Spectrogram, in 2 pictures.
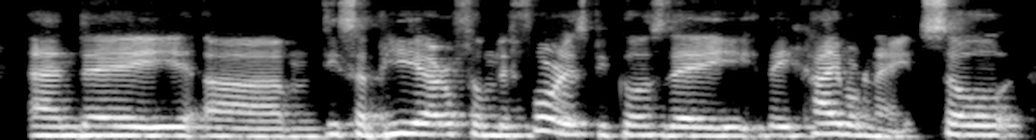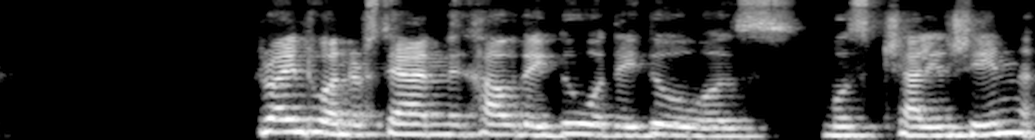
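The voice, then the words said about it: Slight Argentine accent. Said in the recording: “you have a slight accent ... I come from Argentina ... the accent has stayed with me”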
